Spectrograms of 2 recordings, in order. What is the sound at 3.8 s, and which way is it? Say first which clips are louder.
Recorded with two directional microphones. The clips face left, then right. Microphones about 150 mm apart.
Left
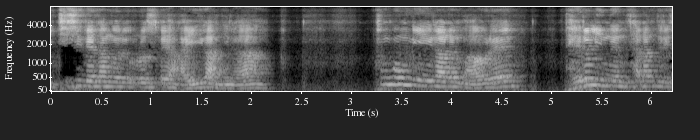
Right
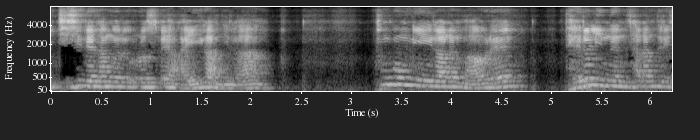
Speech: right 1 dB; 5° right (ahead or behind).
